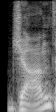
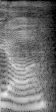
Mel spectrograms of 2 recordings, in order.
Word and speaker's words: Jan: John DeBont? Or maybe it's Jan with a soft J. Jan. – It's probably Jan.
